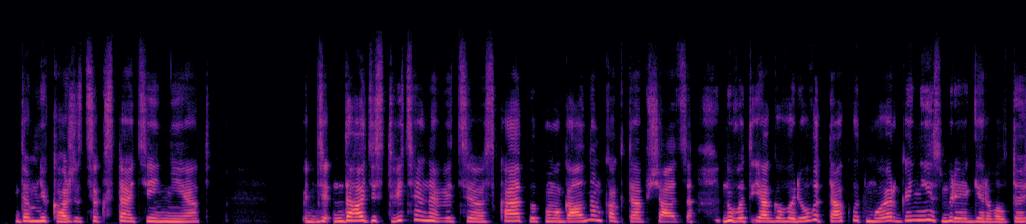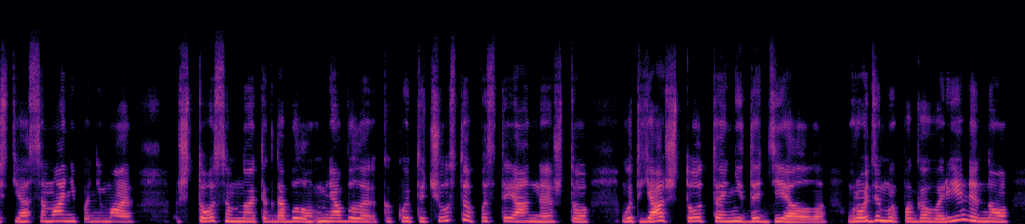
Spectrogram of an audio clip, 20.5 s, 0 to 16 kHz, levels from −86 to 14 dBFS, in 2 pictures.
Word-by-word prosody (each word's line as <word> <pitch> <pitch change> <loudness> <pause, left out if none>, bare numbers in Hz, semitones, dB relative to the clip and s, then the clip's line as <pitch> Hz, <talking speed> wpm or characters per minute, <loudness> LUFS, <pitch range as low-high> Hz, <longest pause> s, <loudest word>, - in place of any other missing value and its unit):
Да, 250 +3 +1
мне 240 +1 +5
кажется, 225 +2 -1
кстати, 240 -3 -1
нет. 210 -1 +1 1.1
Де 210 +3 0
да, 270 +5 +7
действительно, 275 +2 0
ведь 225 0 -9 0.2
"Скайп" 255 +4 +2
и - - 0
помогал 220 -1 +2
нам 305 +3 -1
как-то 240 -4 -2
общаться. 205 -1 -2 0.3
Ну 275 +5 +6
вот 230 -2 -1
я 230 -3 +4
говорю, 225 +1 0
вот 335 +3 -1
так 235 +1 +3
вот 285 - -4
мой 230 +1 +1
организм 290 0 0
реагировал, 205 -4 -1
то 215 +2 -4
есть 220 +1 -7
я 210 0 0
сама 230 +2 0
не 235 0 -2
понимаю, 210 -2 -3 0.4
что 225 +4 -1
со 250 -1 -2
мной 220 -1 +1
тогда 210 0 -2
было. 215 -1 0
У 205 - -10
меня 230 0 +3
было 220 -3 -1
какое-то 225 +1 -5
чувство 285 +8 -3
постоянное, 215 -4 -1
что, 205 0 -5 0.3
вот, 235 +1 -2
я 215 +6 +5
что-то 245 -1 -2
не 235 +1 +3
доделала. 195 -3 +1 0.2
Вроде 235 +5 +2
мы 250 -4 +4
поговорили, 225 +7 0
но, 215 -2 0
225 Hz, 150 wpm, -22 LUFS, 210-245 Hz, 1.1 s, да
